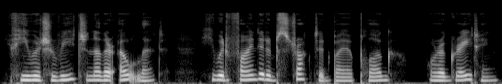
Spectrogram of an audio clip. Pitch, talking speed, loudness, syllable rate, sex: 200 Hz, 215 wpm, -18 LUFS, 5.9 syllables/s, female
